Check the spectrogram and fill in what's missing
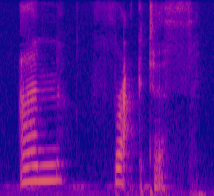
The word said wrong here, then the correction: anfractuous: Oh, I said that wrong. Anfractuous.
